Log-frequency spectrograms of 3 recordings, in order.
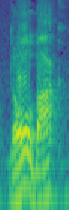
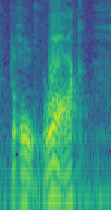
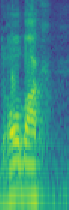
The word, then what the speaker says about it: de Holbach: Again, if Ra has some actual evidence that de Holbach, whose name he consistently mispronounces as de Holbrock, differentiated between those atheists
